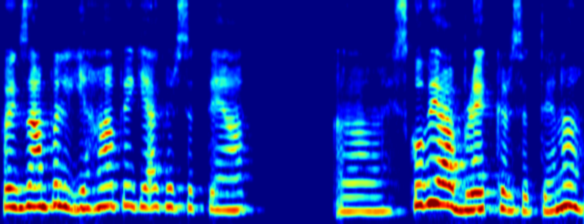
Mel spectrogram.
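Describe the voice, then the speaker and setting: A woman teaching a tajweed class, slipping English phrases into her talk and often checking that students follow. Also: high-pitched. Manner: keeps checking in with students after each point; mixes English phrases into Urdu. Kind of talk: class lecture.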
